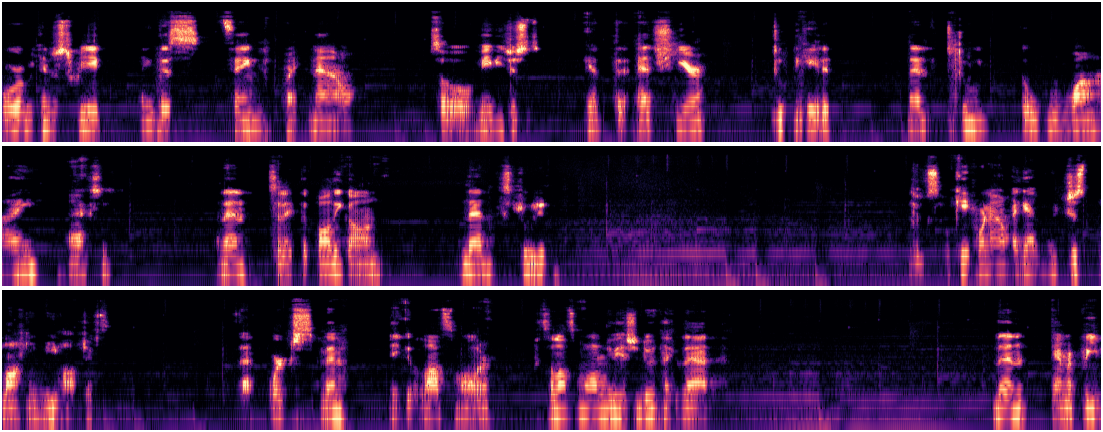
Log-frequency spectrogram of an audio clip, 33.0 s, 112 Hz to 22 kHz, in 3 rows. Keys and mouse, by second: 2.5 Tab, 3.1 click, 4.5 2, 5.2 click, 6.5 shift+d, 8.3 e, 11.5 click, 12.3 shift+click, 15.1 click, 15.4 click, 16.1 e, 17.3 click, 17.9 g, 18.3 s, 20.1 click, 20.8 click, 21.2 s, 22.3 click, 22.7 g, 24.1 Tab, 24.3-24.7 drag, 25.1 click, 25.9 s, 27.0 s, 28.0 middle click, 28.6 Tab, 28.6 g, 30.4 Tab, 30.6 click, 30.7 middle drag, 31.1 g, 32.5 KP_0.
